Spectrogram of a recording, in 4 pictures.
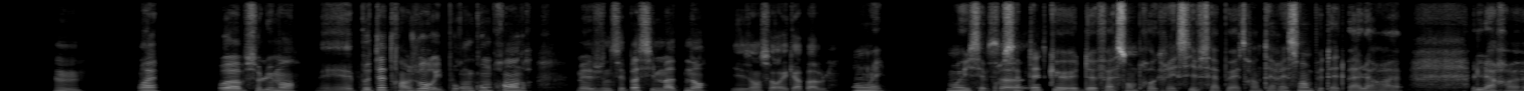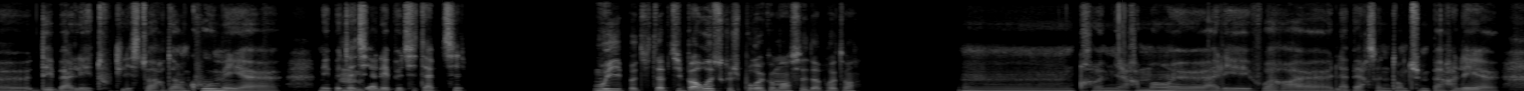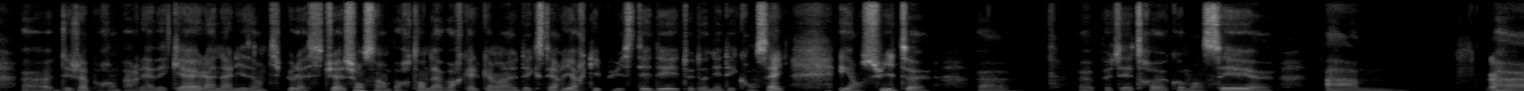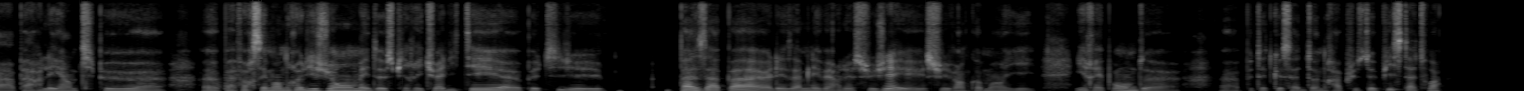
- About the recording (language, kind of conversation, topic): French, advice, Pourquoi caches-tu ton identité pour plaire à ta famille ?
- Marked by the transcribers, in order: stressed: "maintenant"; other background noise; unintelligible speech; tapping; drawn out: "Mmh"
